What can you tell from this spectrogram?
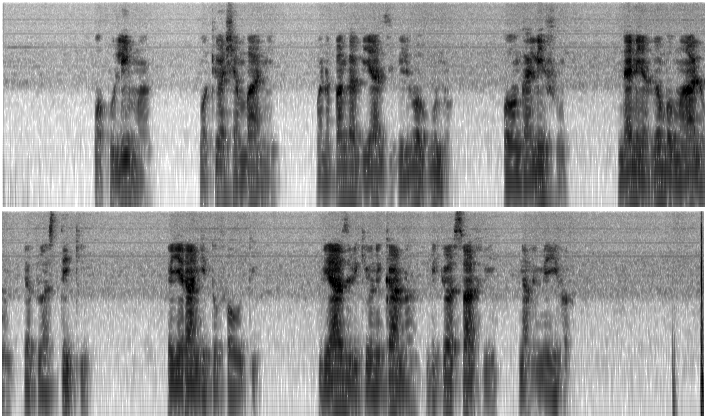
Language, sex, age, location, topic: Swahili, male, 18-24, Dar es Salaam, agriculture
